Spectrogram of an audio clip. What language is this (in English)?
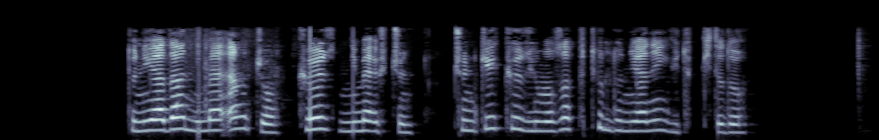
Uyghur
